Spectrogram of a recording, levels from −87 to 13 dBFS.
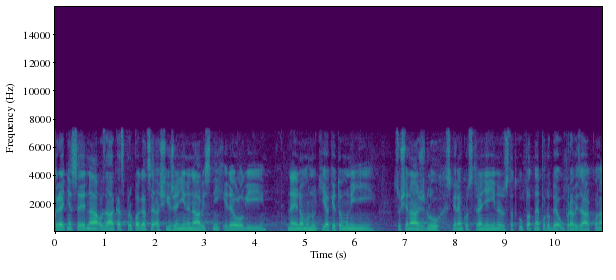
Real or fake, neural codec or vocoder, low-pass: real; none; 7.2 kHz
